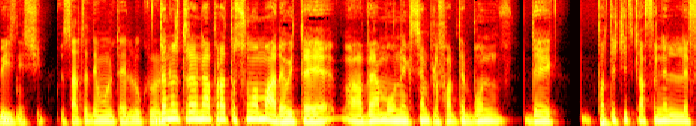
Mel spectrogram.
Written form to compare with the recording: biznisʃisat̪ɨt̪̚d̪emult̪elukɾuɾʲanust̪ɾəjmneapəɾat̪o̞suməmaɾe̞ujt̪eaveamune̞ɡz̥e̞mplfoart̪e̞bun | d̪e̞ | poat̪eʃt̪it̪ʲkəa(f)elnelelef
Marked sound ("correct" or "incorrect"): correct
